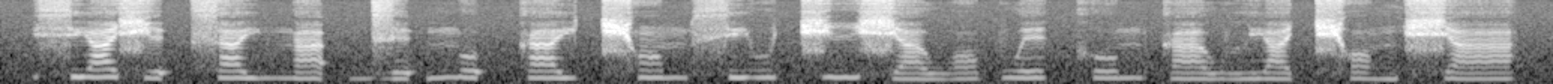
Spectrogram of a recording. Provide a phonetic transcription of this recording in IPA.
s j a˦ ɕ e˨ ʔ s a˧ j ŋ a˨ ʔ d͡z e˨ ʔ n̪ o˦ ʔ k a˧ j t͡ɕʰ ɔ̃˦ m s j u˦ t͡ɕ i˦ ɕ a˨˩ w ɔ˨˩ p w e˧ kʰ o˧ m k a˨˩ w l j a˨˩ t͡ɕʰ ɔ˨˩ ŋ ɕ a˧

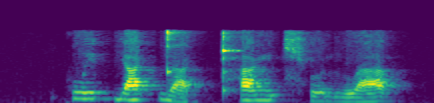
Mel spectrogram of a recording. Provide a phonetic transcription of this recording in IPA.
k w i˥˩ t̚ j a˦˥ k̚ d a˨˩ k̚ pʰ a˥˩ ŋ t͡ɕʰ u˧ n w a˦˥ p̚

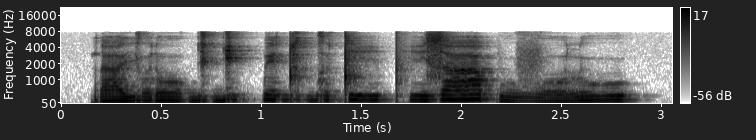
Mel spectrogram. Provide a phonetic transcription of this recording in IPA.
ɾ a˨ j ʊ˨ ɾ oː˨ ɡ ɪ˨ ɡ i˦˨ k͡p ɪ˦ d ʊ˦ ɡ ʊ˦ t iː˦ pʰ i˦ z aː˦ p u˨ v oː˨ l u˦

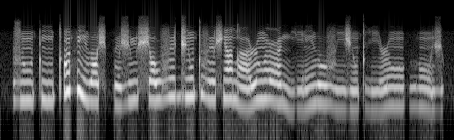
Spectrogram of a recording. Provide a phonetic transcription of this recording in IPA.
z ũ˨ t ĩ˨ tʼ ɔ̃˦ θ ĩ˨ ð ɔ˨ ʃ p ʏ˨ ʒ y˦ ʃ ɔ˦ w v ʏ˦ d͡ʒ ũ˦ t v ʏ˦ ʃ ĩ˦ dˤ ũ˨ ɹ ũ˦ ʕ ʏ˦˨ ŋ j i˨ ɾ ĩ˦ ð u˦ v i˨ ʒ ũ˨ t ɦ i˨ ɹ ũ˦ | ɦ ũ˨ ʒ

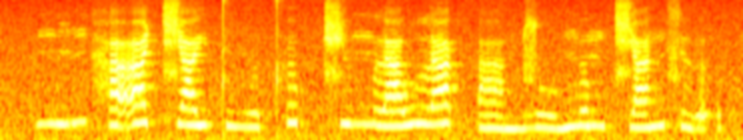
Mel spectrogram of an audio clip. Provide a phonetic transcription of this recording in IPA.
m i˨˦ ŋ h a̰ː˧˥ t͡ɕ a˧ j t̪ i̤˨˩ ə̯ t̪ʰ ə˦˥ p̚ t͡ɕ ɨ˧ ŋ l a˨˦ w l a˦˥ k̚ ʔ a̤˨˩ m z o̤˨˩ ŋ ə˧ m t͡ɕ a˨˦ n s ɨ̰˧˨ ə̯ ʔ

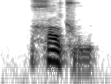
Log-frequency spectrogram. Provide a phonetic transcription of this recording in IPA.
x ä˥˩ ʈ͡ʂ w ə˩ n

